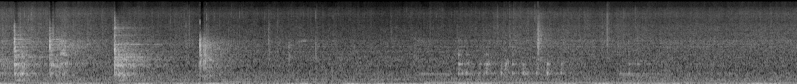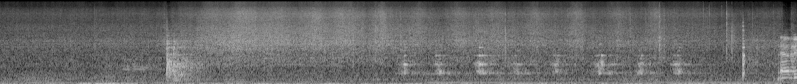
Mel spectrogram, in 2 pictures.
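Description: Onion and edamame frying in a pan, with a steady crackling sizzle, repeated utensil knocks and scrapes against the pan, and a louder burst of sizzling partway through as the stirring continues.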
